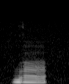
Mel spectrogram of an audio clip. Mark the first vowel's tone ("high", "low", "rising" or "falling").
low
